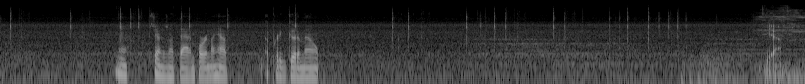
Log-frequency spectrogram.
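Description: Soft interface clicks tick repeatedly.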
